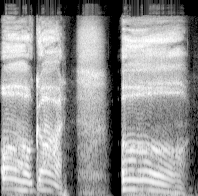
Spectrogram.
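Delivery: soft, put-on pained groan. Mocking a man who sounds like he's faking, a mock in-pain voice. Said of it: "That's a fake in pain voice".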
